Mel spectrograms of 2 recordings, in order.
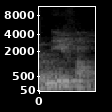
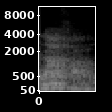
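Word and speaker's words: nif'al: You add for nifal, yeah. And it's a ni-fal, it's not a na-fal, right? It's a ni-fal, so it's pronounced e, ni-fal.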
